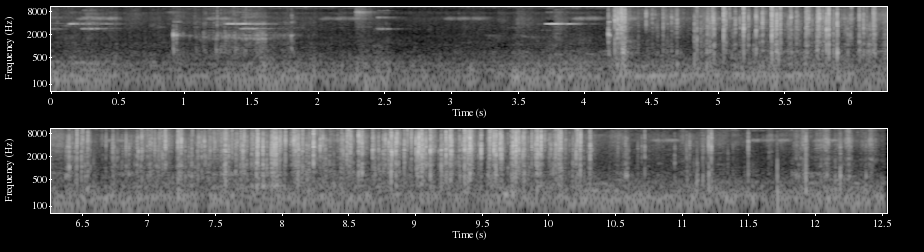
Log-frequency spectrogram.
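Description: Plastic spice sachet crinkling and crackling as it is handled and shaken out over a steel bowl, a dense run of crackles starting about four seconds in and stopping about two seconds before the end.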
